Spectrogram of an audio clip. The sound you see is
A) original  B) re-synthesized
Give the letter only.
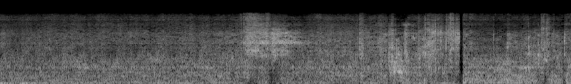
B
